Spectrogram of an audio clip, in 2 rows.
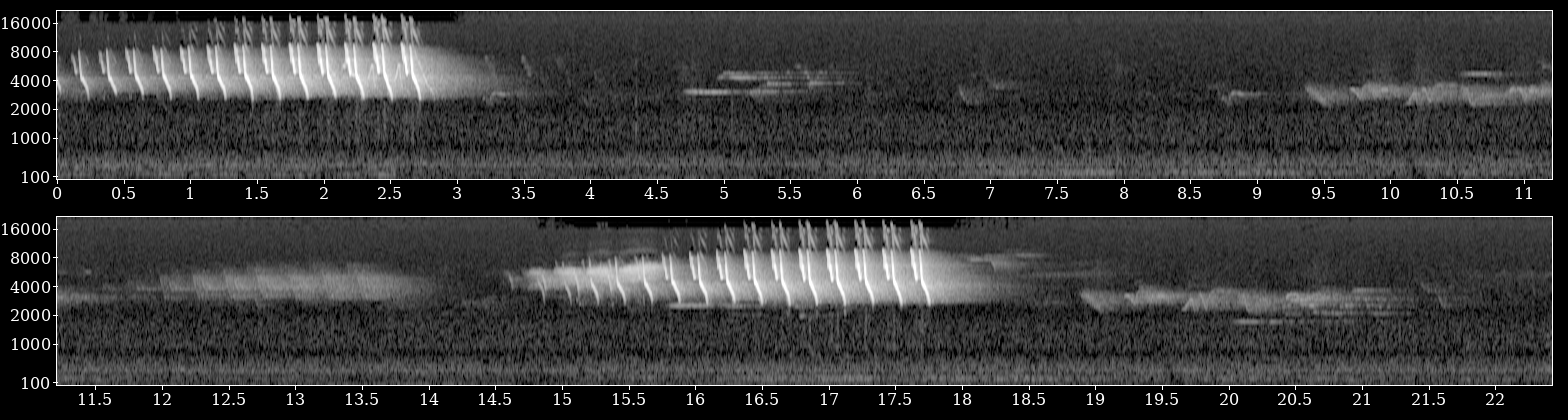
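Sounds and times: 
bird singing high downslurred chips: 0:00.2 - 0:02.9, 0:15.2 - 0:18.0.

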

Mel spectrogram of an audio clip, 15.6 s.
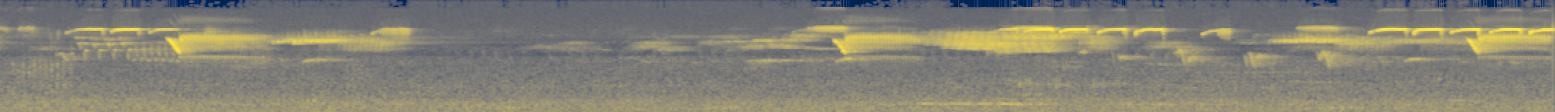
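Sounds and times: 
bird singing high whistled notes: 0:00.2 - 0:04.2, 0:08.0 - 0:15.5.

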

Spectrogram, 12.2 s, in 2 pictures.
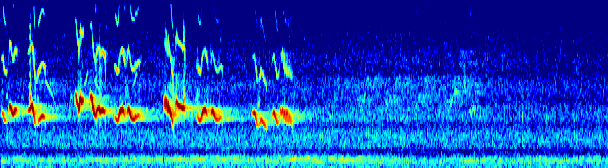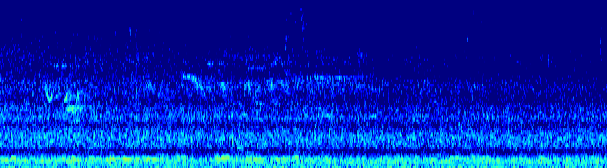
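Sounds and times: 
bird song: 0:00.0 - 0:03.0, 0:03.8 - 0:04.8, 0:06.2 - 0:09.8.

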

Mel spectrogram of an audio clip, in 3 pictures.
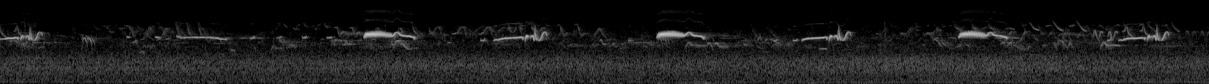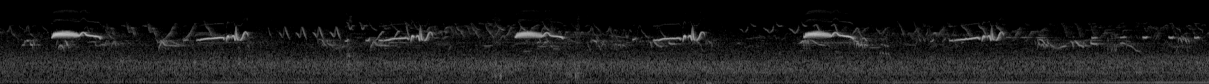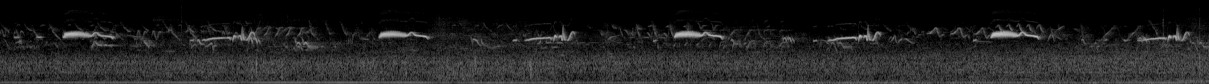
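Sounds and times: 
bird high whistled song: 0:01.3 - 0:08.6, 0:09.3 - 0:36.2.

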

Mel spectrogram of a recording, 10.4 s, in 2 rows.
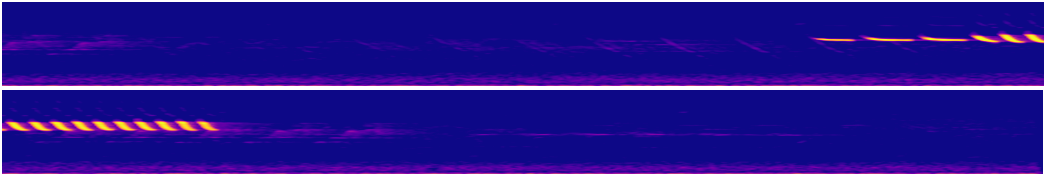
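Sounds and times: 
bird song with drawn-out whistles and fast trill: 0:04.1 - 0:06.4.

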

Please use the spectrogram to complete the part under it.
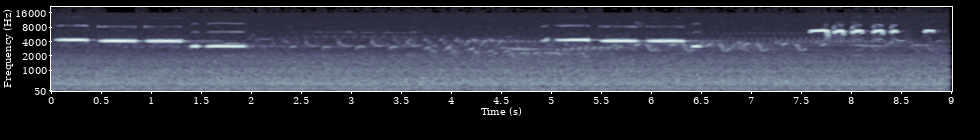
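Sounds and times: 
bird whistling: 0:00.1 - 0:02.0, 0:05.0 - 0:06.6, 0:07.6 - 0:08.9.

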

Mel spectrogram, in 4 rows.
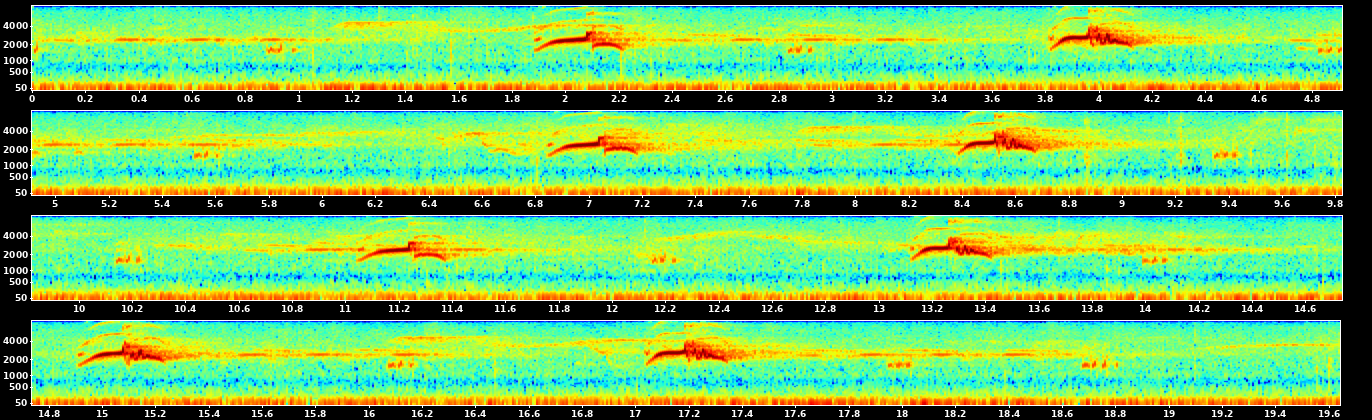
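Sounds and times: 
bird song of high whistled phrases: 0:01.7 - 0:08.8, 0:10.2 - 0:12.4, 0:13.0 - 0:14.2, 0:14.9 - 0:19.6.

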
